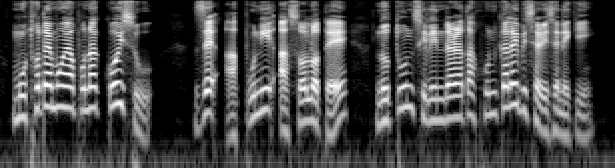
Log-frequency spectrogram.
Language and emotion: Assamese, surprised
